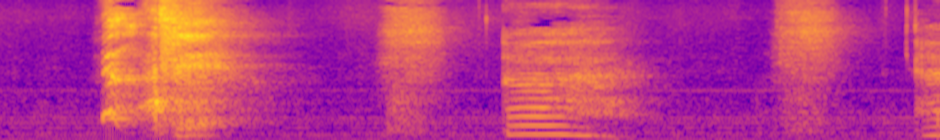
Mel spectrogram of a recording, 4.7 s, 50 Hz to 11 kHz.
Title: Happy 4th sneezes !!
